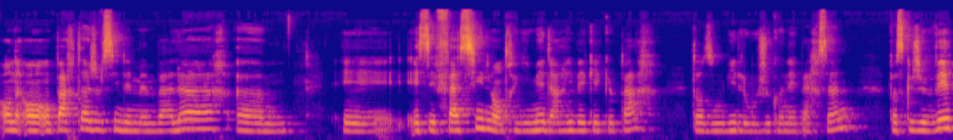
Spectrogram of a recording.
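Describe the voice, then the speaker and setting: In a slight Swiss German accent, a dark, mellow voice speaks with monotone, flat intonation at a fairly slow pace with long, frequent pauses. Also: woman, medium pitch for a woman. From German-speaking Switzerland. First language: Swiss German (speaking French). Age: young. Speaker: vocal coach and pastor. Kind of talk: casual interview.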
